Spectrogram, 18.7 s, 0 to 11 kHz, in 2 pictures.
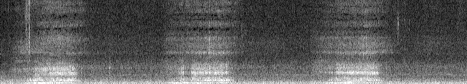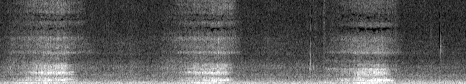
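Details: A person snoring: regular rattling snores on each breath in, about 19 breaths a minute, over a steady low background hum; snoring.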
